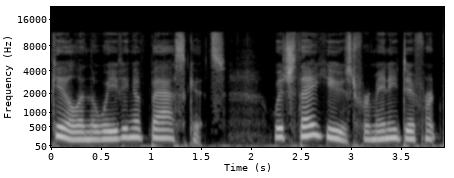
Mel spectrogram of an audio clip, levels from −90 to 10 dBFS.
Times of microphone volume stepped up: none

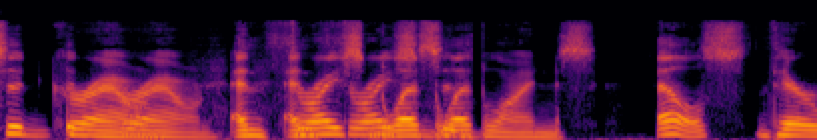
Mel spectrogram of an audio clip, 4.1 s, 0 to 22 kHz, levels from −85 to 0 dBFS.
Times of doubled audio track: 0.34-2.36

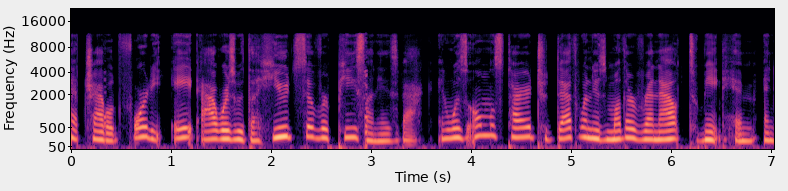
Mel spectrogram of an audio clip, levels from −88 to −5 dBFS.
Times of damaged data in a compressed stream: 0.30-0.35, 2.92-2.96, 5.24-5.28

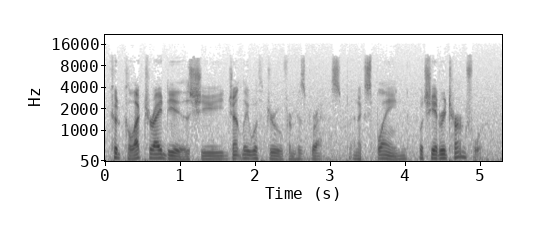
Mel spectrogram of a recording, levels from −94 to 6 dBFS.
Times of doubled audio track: none

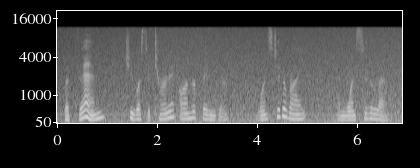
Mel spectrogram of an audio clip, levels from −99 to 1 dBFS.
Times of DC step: none

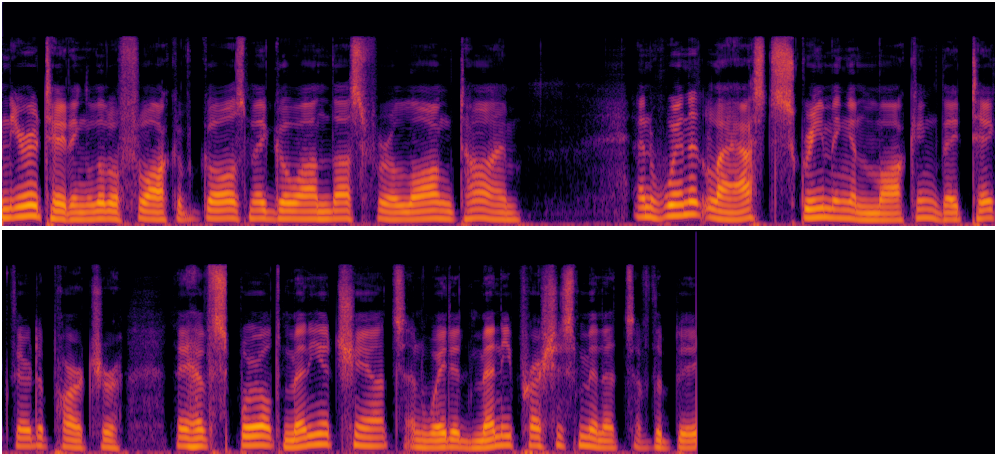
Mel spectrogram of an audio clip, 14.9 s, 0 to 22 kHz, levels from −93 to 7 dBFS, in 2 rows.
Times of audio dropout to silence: 12.65-14.89

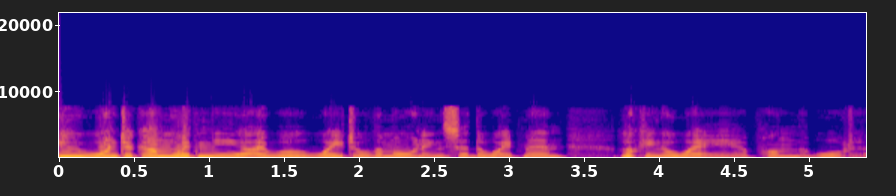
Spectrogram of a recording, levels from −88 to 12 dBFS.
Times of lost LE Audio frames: 0.79-0.82, 4.41-4.47

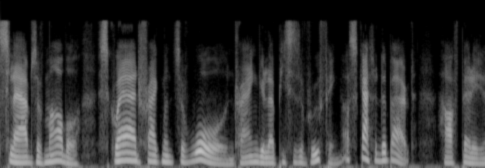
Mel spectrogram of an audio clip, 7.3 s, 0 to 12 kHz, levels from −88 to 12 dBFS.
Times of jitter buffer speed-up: none

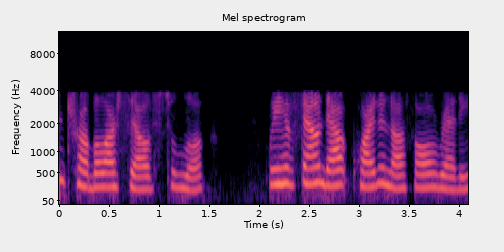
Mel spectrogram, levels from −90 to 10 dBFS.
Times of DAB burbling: none

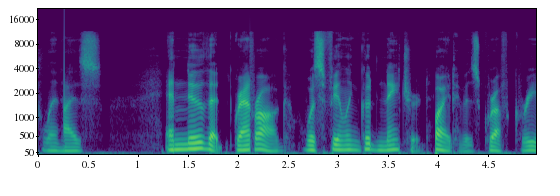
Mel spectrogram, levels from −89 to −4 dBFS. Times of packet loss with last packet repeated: none

